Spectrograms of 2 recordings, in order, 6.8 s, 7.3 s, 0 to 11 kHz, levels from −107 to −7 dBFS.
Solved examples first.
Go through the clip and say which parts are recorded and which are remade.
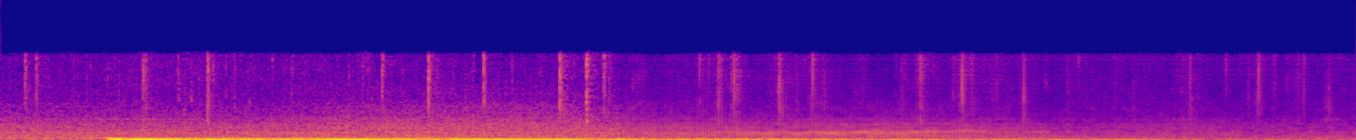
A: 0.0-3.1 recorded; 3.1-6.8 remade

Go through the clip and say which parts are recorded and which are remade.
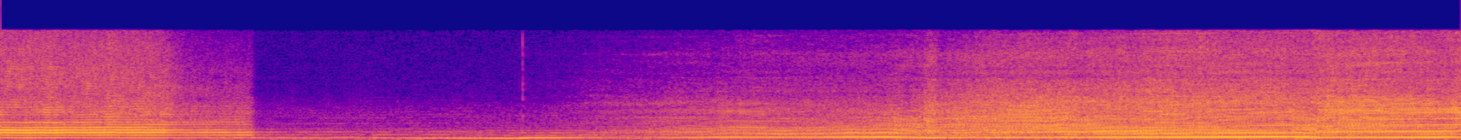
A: 0.0-1.2 recorded; 1.2-1.8 remade; 1.8-7.3 recorded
